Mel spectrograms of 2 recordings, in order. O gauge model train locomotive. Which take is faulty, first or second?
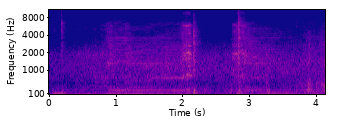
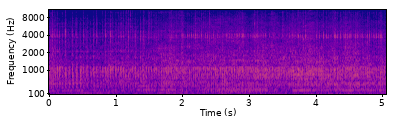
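first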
